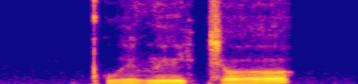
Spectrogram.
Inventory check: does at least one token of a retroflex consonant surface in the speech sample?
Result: no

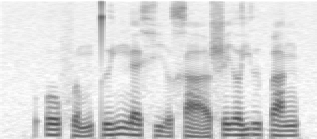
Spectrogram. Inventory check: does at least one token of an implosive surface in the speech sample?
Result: yes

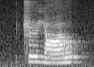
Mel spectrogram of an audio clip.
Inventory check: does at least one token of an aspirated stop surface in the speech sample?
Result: no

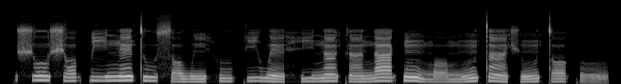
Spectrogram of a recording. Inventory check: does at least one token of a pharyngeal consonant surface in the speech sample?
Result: no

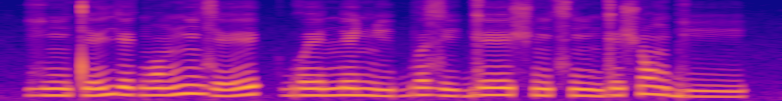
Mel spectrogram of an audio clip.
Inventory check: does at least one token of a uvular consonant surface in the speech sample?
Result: no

